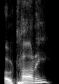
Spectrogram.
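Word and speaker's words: Ohtani: Otani? – That's it.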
